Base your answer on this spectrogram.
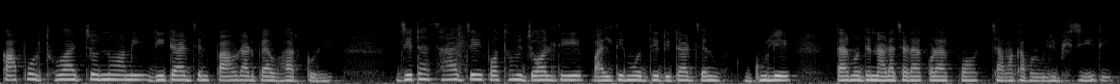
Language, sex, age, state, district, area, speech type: Bengali, female, 60+, West Bengal, Bankura, urban, spontaneous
